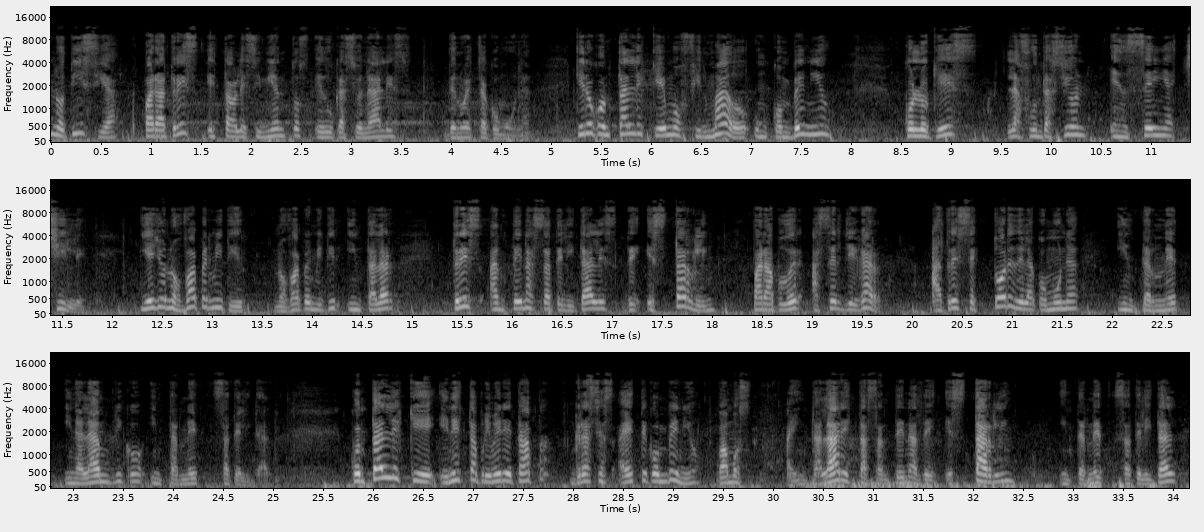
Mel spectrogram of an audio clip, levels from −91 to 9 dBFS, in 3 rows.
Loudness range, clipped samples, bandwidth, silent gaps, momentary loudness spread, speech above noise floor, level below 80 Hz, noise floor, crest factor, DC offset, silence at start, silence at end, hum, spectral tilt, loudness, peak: 6 LU; under 0.1%; 12 kHz; none; 15 LU; 22 dB; -46 dBFS; -52 dBFS; 24 dB; under 0.1%; 0 s; 0.1 s; none; -6 dB/octave; -30 LUFS; -8 dBFS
